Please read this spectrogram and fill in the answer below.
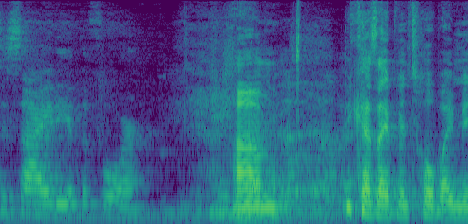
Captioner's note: audience laughing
